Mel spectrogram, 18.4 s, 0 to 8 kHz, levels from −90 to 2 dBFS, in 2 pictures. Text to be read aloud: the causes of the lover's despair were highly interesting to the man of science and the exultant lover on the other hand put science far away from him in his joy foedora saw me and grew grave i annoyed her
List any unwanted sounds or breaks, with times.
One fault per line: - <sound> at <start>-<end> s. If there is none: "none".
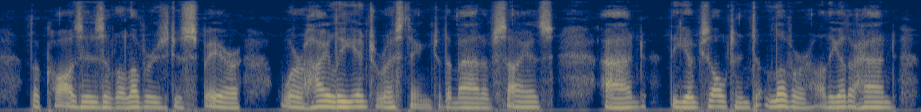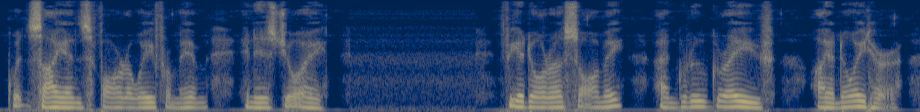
none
